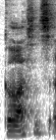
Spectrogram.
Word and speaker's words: GlySens: Um, correct me if my pronunciation's not correct. Is it the GlySens? Yep. GlySens.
